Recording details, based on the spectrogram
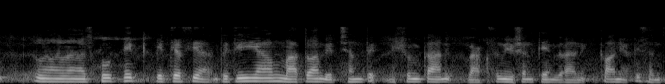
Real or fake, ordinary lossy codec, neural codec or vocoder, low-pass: fake; MP3, 24 kbps; codec, 16 kHz, 1 kbps, FreqCodec, larger model; 7.2 kHz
